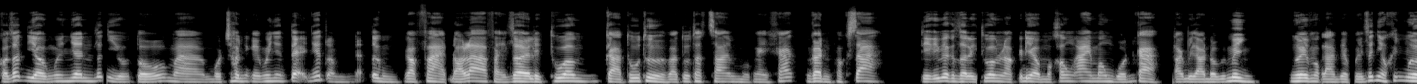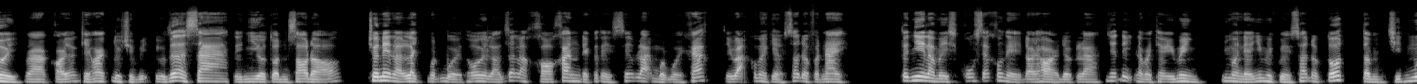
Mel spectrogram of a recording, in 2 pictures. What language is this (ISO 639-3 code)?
vie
